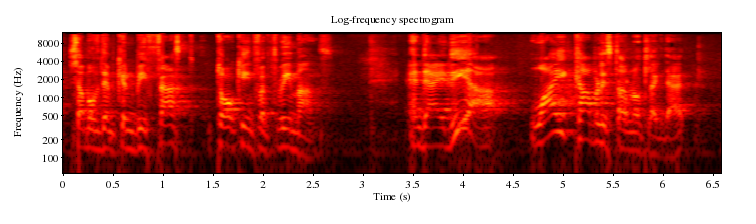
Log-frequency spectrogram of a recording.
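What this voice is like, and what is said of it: Speaks English with a foreign accent. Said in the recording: “I'm sorry, with my accent sound bad... Sound really bad.”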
